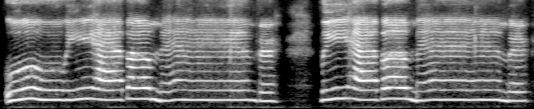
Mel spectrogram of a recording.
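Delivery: high, slow delighted greeting; slow high-pitched welcome to new viewers; excited welcome. Real, not acted. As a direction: stretch it out, thrilled someone joined. Greets viewers joining live.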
